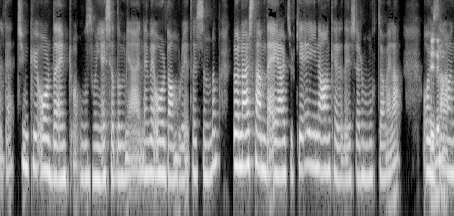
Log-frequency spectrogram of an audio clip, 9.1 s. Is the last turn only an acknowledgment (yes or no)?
no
